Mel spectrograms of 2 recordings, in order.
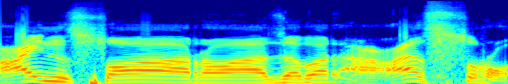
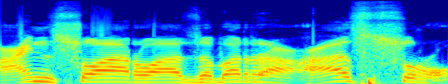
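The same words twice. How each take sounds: Both takes have the same delivery.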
